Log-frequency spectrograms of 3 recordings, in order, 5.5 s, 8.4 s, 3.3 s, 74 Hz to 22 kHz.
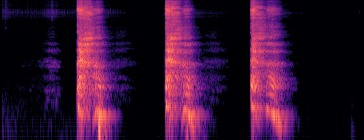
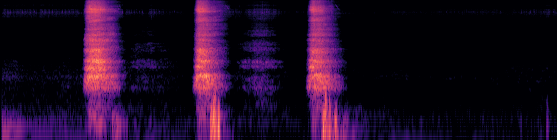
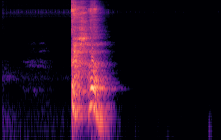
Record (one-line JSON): {"three_cough_length": "5.5 s", "three_cough_amplitude": 32768, "three_cough_signal_mean_std_ratio": 0.37, "exhalation_length": "8.4 s", "exhalation_amplitude": 32768, "exhalation_signal_mean_std_ratio": 0.28, "cough_length": "3.3 s", "cough_amplitude": 32768, "cough_signal_mean_std_ratio": 0.3, "survey_phase": "beta (2021-08-13 to 2022-03-07)", "age": "45-64", "gender": "Female", "wearing_mask": "No", "symptom_none": true, "smoker_status": "Ex-smoker", "respiratory_condition_asthma": false, "respiratory_condition_other": false, "recruitment_source": "REACT", "submission_delay": "1 day", "covid_test_result": "Negative", "covid_test_method": "RT-qPCR", "influenza_a_test_result": "Negative", "influenza_b_test_result": "Negative"}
